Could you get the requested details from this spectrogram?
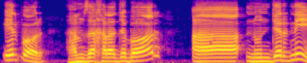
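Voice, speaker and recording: A man's voice: high-pitched, no echo, clean studio sound. A man teaching Quran reading step by step, stretching out each syllable and prompting the learner to repeat after him. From Bangladesh. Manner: drawn-out slow syllables, repeats and prompts learner to read along. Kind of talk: step-by-step recitation lesson.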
